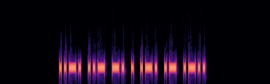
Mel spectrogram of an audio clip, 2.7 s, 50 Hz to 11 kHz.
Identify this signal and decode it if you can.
Morse code, heard as a keyed tone, about 52 wpm, 700 Hz. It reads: FUNERAL
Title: Seven Letter Words - 50wpm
